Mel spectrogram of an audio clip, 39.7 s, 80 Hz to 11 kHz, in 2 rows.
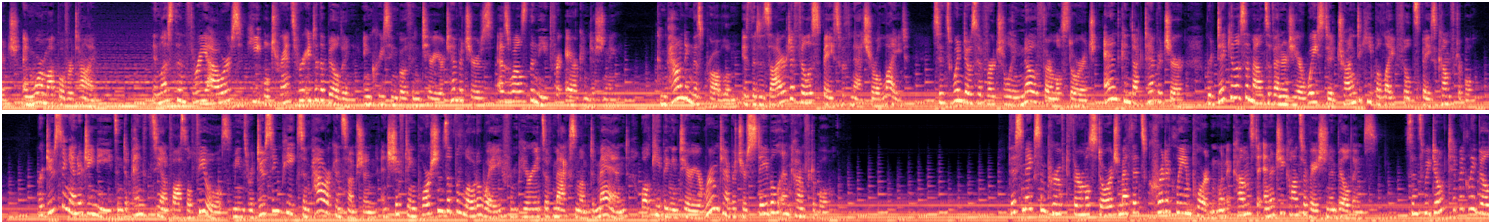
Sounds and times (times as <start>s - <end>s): Speech: 0.0s - 1.3s, 2.0s - 8.2s, 8.8s - 19.7s, 20.3s - 30.9s, 33.3s - 39.6s
Music: 0.0s - 39.6s.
